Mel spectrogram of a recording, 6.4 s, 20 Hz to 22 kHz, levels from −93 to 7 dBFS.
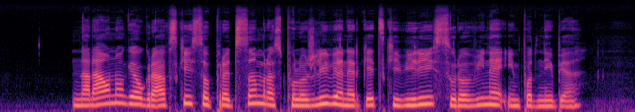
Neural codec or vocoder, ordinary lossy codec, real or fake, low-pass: vocoder, 44.1 kHz, 128 mel bands every 512 samples, BigVGAN v2; none; fake; 19.8 kHz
